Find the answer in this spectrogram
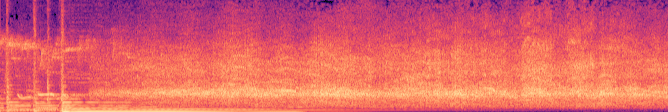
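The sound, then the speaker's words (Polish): A crow colony fills the air with a dense, unbroken chorus of hoarse, overlapping caws at steady volume, with a low droning hum underneath for the first few seconds. “Bo w takiej kolonii to, tak jak Państwo słyszą, ochrypłe takie krakanie, jakiś taki okropny zgiełk wspólny tego całego ptactwa.”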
